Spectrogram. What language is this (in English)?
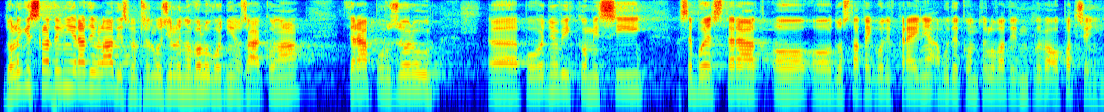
Czech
